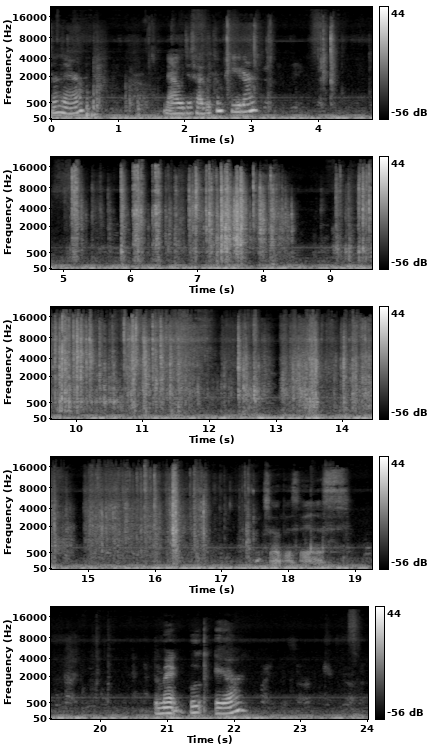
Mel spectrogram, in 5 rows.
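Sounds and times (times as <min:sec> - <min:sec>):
packaging rustling and crinkling: 0:04.0 - 0:17.7.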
